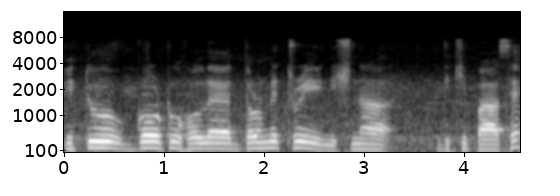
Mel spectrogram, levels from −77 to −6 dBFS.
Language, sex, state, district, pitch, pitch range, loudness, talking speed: Nagamese, male, Nagaland, Dimapur, 145 Hz, 135-165 Hz, -15 LUFS, 120 wpm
